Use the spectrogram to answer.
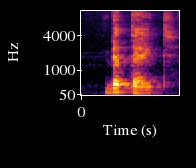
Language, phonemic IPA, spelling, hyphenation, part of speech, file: Dutch, /ˈbɛ.tɛi̯t/, bedtijd, bed‧tijd, noun, Nl-bedtijd.ogg
- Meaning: bedtime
